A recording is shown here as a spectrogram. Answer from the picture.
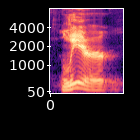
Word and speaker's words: Lier: It is pronounced Lear, though, right? Like King Lear.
